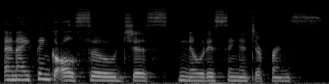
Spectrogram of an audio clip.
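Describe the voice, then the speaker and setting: Low-pitched thoughtful woman. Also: fairly even intonation, clear, resonant tone. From Southern California, born in India. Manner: earnest, thoughtful, often pauses with "like" and soft laughs. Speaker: podcast guest. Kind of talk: reflective personal storytelling in conversation.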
